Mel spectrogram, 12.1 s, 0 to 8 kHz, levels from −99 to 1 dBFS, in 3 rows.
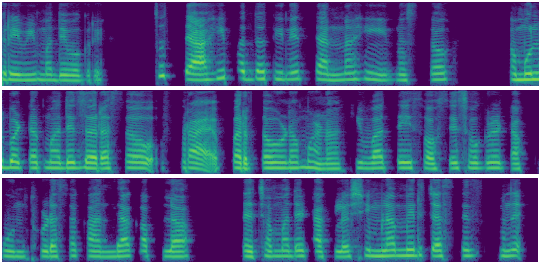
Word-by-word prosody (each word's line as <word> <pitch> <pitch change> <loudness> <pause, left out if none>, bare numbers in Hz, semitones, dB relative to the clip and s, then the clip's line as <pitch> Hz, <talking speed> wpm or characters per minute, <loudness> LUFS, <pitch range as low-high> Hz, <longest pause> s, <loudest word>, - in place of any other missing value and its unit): ग्रेव्हीमध्ये 210 -2 +2
वगैरे. 190 +2 -4 0.4
तर 370 - 0
त्याही 225 +4 +4
पद्धतीने 255 -1 -1
त्यांनाही 235 -2 -2
नुसतं 210 +2 -3 0.5
Amul 230 +2 +7
बटरमध्ये 215 -1 +3
जरासं 205 0 +2
असं - - +1 0.2
फ्राय, 210 -4 +1
परतवणं 210 +1 +3
म्हणा, 190 -5 +1
किंवा 205 -1 0
ते 210 - +4
सॉसेस 205 0 -3
वगैरे 210 +1 +1
टाकून, 190 +1 -4
थोडासा 195 +1 -2
कांदा 195 0 0
कापला 195 -1 -1 0.4
त्याच्यामध्ये 205 +1 -1
टाकलं. 190 -1 -2
शिमला 210 +2 +2
मिर्च 225 0 +2
असतेच, 215 +1 -1 0.2
म्हणजे 215 +1 0
210 Hz, 140 wpm, -23 LUFS, 200-220 Hz, 0.5 s, Amul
